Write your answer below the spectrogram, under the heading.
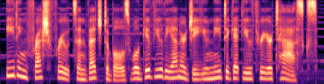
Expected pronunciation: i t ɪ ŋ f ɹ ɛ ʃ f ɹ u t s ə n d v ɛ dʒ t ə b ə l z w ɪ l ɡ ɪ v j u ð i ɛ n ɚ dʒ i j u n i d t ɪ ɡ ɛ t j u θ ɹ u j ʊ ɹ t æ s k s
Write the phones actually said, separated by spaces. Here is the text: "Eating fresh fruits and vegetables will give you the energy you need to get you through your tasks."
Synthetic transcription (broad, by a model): i t ɪ ŋ f ɹ ɛ ʃ f ɹ u t s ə n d v ɛ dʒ t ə b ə l z w ɪ l ɡ ɪ v j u ð i ɛ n ɚ dʒ i j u n i d t ɪ ɡ ɛ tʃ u θ ɹ u j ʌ ɹ t æ s k s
